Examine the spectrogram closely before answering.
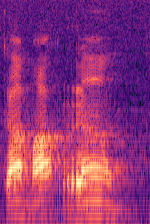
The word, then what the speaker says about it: camarão: Tem acento? Tem. Em que sílaba? No ão. Melhor, né? Rão, né? Camarão. Então o acento é no rão.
